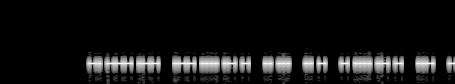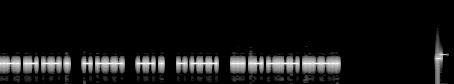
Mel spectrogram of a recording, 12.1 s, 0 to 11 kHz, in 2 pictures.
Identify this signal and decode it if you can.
Morse code, heard as a keyed tone, about 40 wpm, 700 Hz. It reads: NOW WHAT IS IT THAT U CAME TO ME TO SAY?
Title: Sentences from Top 200 Words and Abbreviations 40wpm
